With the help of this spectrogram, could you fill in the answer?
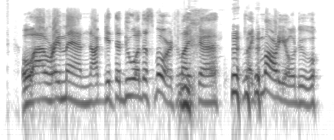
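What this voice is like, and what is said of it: Put-on French-ish, Cajun-like accent. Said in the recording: “why'd you do that accent? ... Because Rayman is from France. ... Kind of do more of a Cajun kind of thing there.”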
